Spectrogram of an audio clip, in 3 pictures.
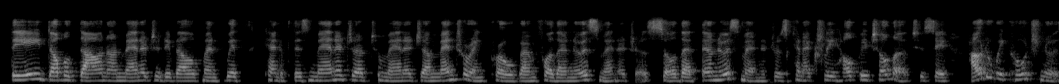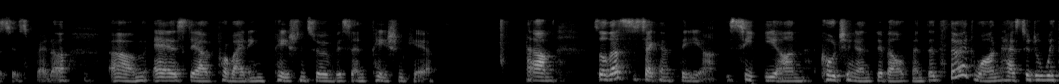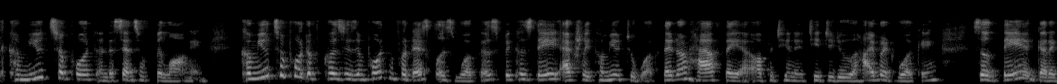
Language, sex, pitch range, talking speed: English, female, 170-215 Hz, 185 wpm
